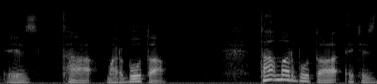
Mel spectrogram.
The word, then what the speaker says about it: ta marbuta: It is always pronounced a, regardless whether it comes at the end of a noun or if it comes at the end of an adjective.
